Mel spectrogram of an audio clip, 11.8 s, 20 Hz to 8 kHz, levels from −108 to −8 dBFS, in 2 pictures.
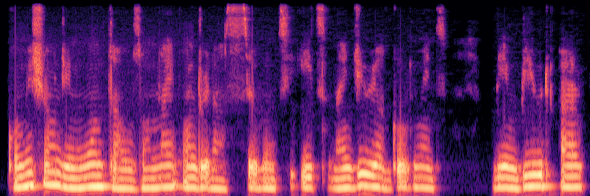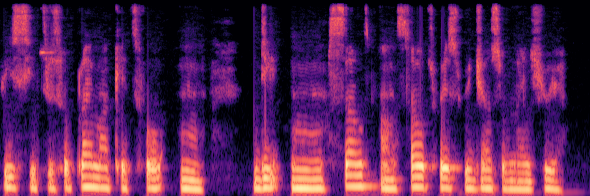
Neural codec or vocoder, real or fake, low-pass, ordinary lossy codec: none; real; 7.2 kHz; none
